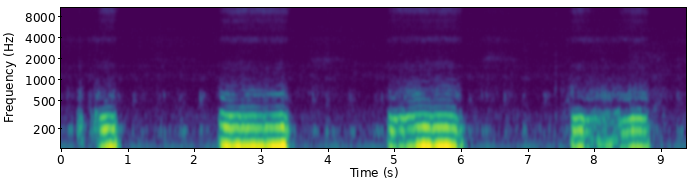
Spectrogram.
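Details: Parker snoring: loud, rumbling, voiced snores in a slow repeating pattern, about four in under ten seconds, with quiet breathing between.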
